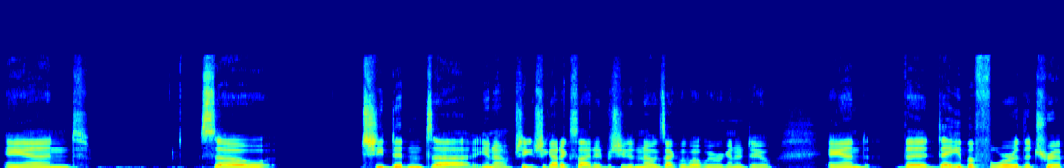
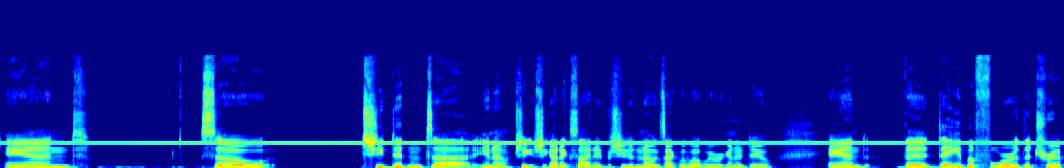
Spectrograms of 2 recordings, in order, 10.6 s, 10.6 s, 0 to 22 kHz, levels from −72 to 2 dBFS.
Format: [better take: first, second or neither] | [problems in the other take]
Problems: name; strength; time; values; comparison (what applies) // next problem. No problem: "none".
first | high-pitched whine; noticeable; throughout; 3.5 kHz, 10 dB below the speech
